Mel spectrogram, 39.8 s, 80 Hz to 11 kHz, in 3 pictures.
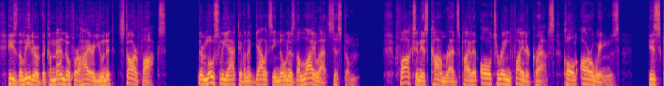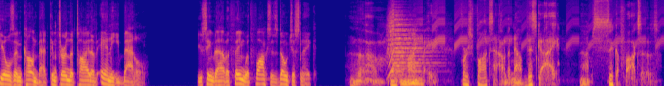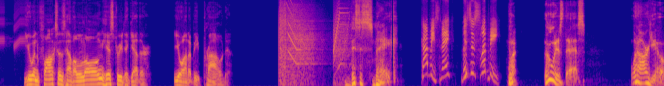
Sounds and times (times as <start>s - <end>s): Speech: 0.1s - 3.4s, 4.0s - 7.2s, 7.8s - 12.4s, 13.0s - 16.3s, 17.2s - 19.6s, 20.2s - 26.5s, 27.1s - 31.2s, 33.5s - 38.3s, 39.2s - 39.8s.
